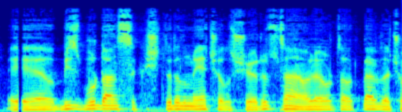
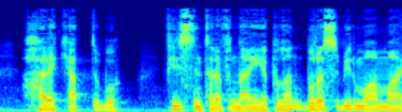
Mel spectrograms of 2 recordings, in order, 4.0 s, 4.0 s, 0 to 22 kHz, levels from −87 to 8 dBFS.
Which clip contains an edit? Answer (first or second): first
